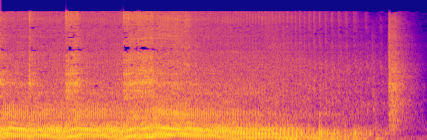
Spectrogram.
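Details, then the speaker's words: Motorcycle with the old high-tension ignition coil refitted while hot: the engine revs briefly, runs rough and dies within about four seconds, then is hard to restart. The failing coil cuts the spark. "se nos apagó vamos de nuevo y ahora es cuando cuesta aprender algo pasó ahí inmediatamente comenzó el problema"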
